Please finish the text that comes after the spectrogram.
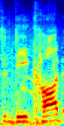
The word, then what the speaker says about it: Decod: a lot of room decod is pronounced d as decod as in the fish we don't know if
